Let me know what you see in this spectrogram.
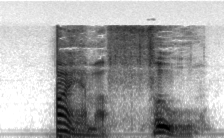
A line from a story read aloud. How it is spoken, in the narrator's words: he exclaimed angrily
